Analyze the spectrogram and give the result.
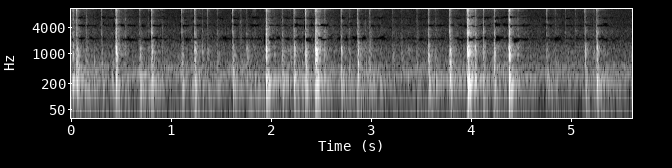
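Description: Fingertips type fast on a laptop keyboard with black plastic keys, giving about twenty quick, dry clicks and taps at an uneven pace. Each keystroke is short and sharp with a bright edge and almost no ring, and the overall level stays quiet.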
